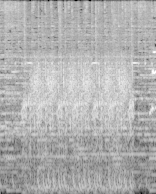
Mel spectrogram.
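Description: A noisy crash sound effect, lasting about a second and a half, over background music.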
